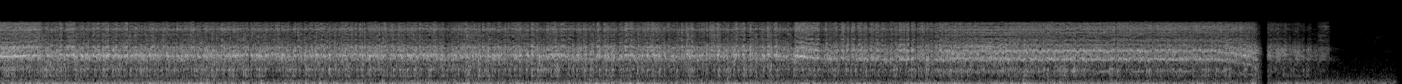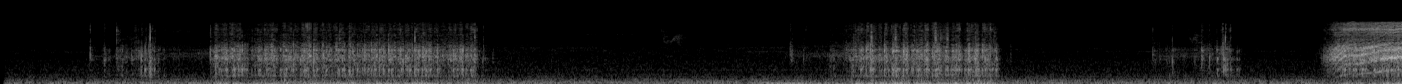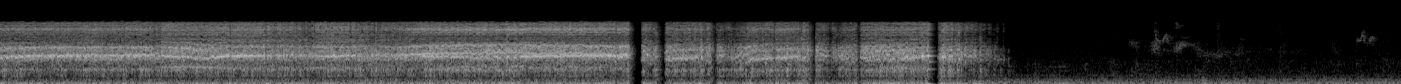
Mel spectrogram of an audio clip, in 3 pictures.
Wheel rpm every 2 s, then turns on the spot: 200, 200, 190, 190, 170, 160, 40, 0, 30, 20, 0, 20, 0, 50, 190, 190, 200, 110, 70, 0, 0.
16-20 22-24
